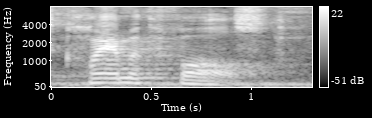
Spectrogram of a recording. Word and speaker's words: Klamath Falls: Is it pronounced Klamath Falls or Klamath Falls? It's Klamath Falls.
